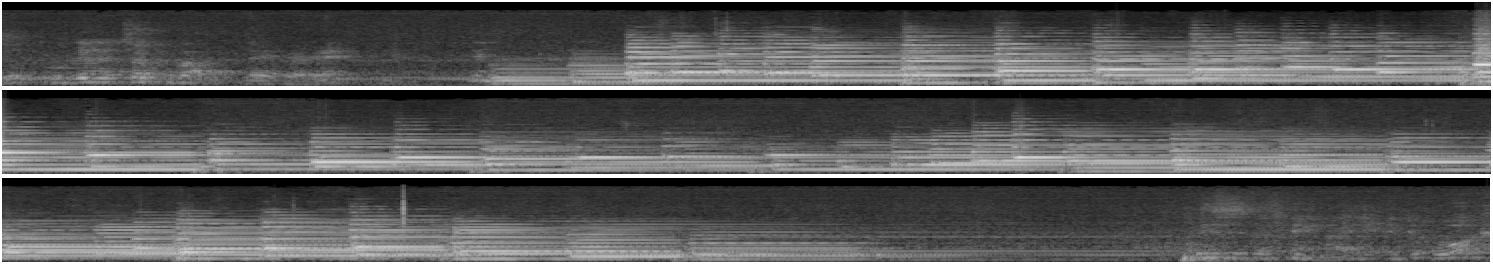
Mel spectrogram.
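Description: Grand piano played in a quick, busy passage of chords over a repeating bass, starting about two seconds in and stopping shortly before the end, with a man talking before and after.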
